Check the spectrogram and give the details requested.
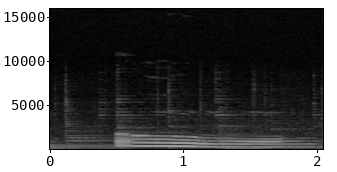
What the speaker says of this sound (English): her mouth opening in a weak howl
